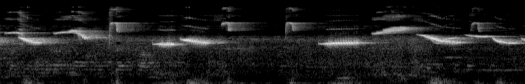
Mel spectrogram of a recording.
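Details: Mangrove blue flycatcher singing vigorously through its repertoire, giving sweet slurred whistles that rise and fall, separated by brief high notes and short pauses, each phrase different from the last.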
